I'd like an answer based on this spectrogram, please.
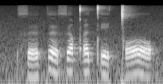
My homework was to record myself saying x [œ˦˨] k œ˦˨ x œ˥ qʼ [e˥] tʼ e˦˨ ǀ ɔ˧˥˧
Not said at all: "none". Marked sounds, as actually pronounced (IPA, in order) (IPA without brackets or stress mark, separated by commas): œ˨˩˦, i˥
